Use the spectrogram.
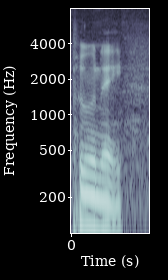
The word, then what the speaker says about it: Pune: Because it was always Pune, wasn't it, in the days of the Raj, but Pune now. Pune is how it's pronounced.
